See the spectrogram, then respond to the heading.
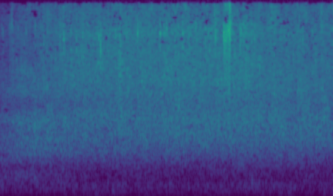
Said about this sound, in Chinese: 我知道你们现在鼓掌，待会儿要我多讲几个笑话。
